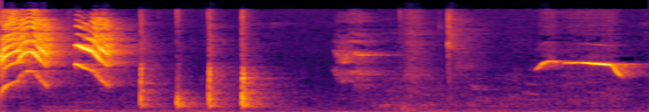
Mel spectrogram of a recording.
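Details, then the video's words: Pet green ring-neck parrot kept indoors, taught to talk and to say "mummy" and "papa": harmonic squawk notes, a few sharp clicks, then a long level whistle that slides down at the end. "talking mummy || papa bolta Mithu"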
